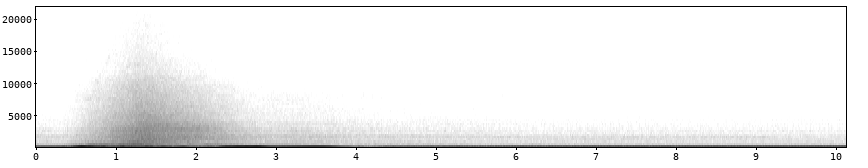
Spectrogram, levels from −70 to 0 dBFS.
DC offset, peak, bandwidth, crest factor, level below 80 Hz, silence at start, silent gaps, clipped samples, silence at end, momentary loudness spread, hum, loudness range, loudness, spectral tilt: under 0.1%; -2 dBFS; 8 kHz; 16 dB; -18 dBFS; 0 s; none; under 0.1%; 0 s; 16 LU; none; 11 LU; -22 LUFS; -7 dB/octave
